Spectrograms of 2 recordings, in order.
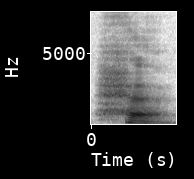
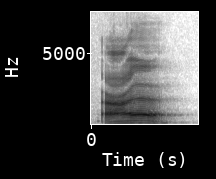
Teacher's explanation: ke arah dinding belakang tenggorokan akan tetapi tidak serapat huruf Ain Jadi kalau dibandingkan celah huruf ha lebih luas daripada huruf Ain Maka nanti suara yang dihasilkan huruf Ain pengucapannya lebih berat daripada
